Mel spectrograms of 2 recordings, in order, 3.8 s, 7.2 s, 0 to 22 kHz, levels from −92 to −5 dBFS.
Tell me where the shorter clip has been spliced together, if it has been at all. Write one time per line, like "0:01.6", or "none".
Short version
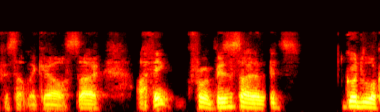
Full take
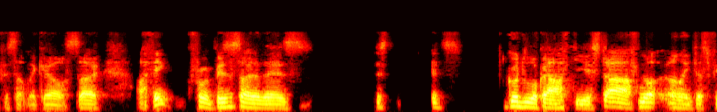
0:02.6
